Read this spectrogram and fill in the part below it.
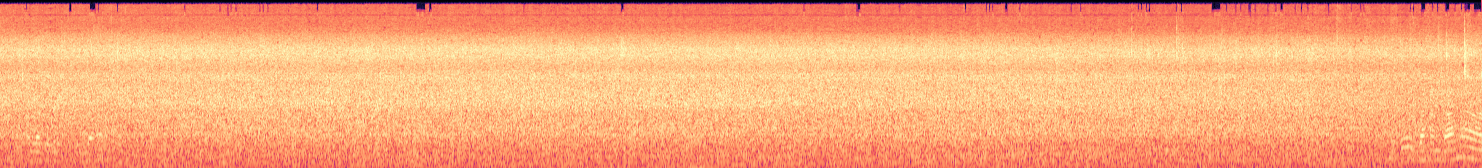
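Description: Torrential rain roaring steadily and loudly, dense and unbroken, with voices speaking faintly beneath it.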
